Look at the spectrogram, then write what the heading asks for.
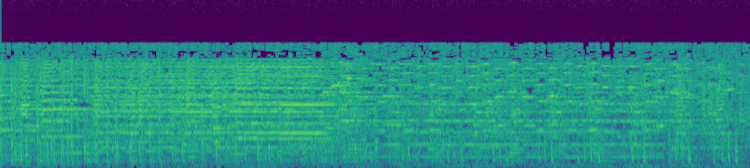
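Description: A horse named Silver gallops as a radio-drama sound effect, its hoofbeats making a rapid, rhythmic clatter. Tonal music plays throughout underneath.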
